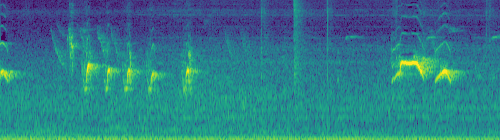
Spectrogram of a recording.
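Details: Greater green leafbird singing: a run of short chirped notes near the start, then a louder warbled burst with descending slurs after a pause, over a faint low hum.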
